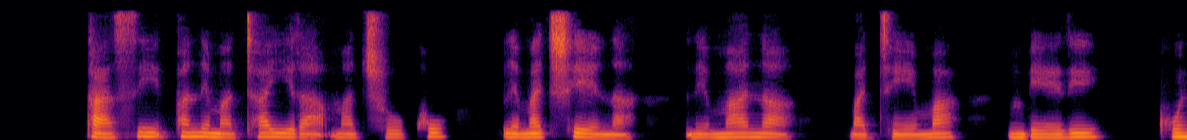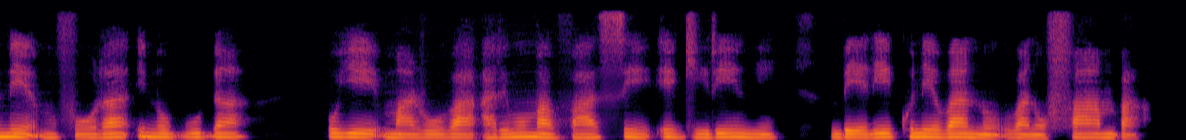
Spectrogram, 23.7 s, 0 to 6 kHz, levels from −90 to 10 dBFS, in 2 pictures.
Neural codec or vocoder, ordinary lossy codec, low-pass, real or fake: codec, 24 kHz, 0.5 kbps, DualCodec; MP3, 48 kbps; 5.4 kHz; fake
